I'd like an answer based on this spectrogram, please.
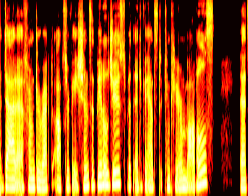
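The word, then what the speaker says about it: Betelgeuse: After combining uh data from direct observations of Beetlejuice with advanced computer models that simulate the stars activity, the team concluded that Beetle Buddy is by far the most likely explanation.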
